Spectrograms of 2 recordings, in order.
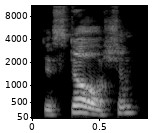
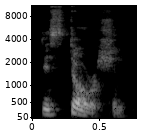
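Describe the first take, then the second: First: The R sound is dropped. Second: The R sound is hard and strong. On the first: "a general Southern dropped R" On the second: "mountain, where the R sounds are retained, but they are hardened"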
